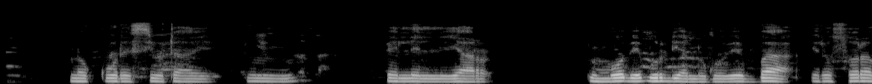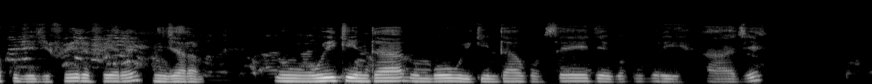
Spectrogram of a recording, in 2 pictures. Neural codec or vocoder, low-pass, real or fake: none; 7.2 kHz; real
